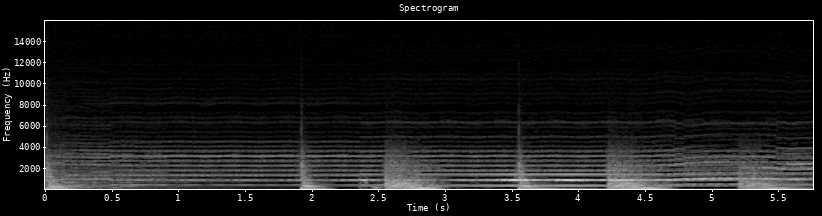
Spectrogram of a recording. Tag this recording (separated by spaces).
atmosphere baikal dark electronic loop sad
